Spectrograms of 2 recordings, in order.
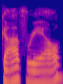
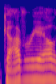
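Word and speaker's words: גבריאל: form the name of gavriel. Um the v and the b's can be pronounced uh either hard as a b or soft as a v.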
